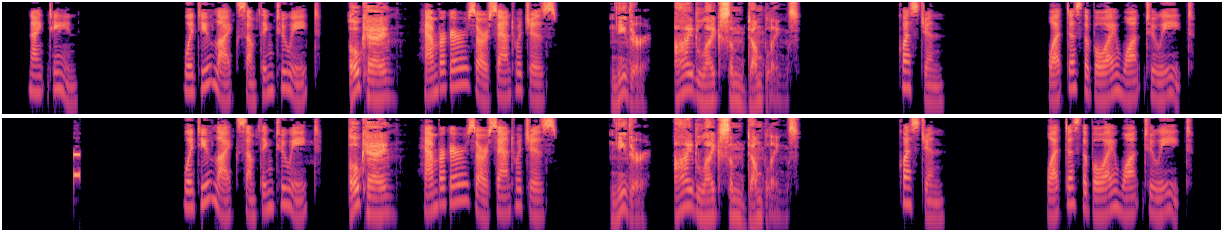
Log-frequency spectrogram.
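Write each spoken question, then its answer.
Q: What does the boy want to eat?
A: Dumplings.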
